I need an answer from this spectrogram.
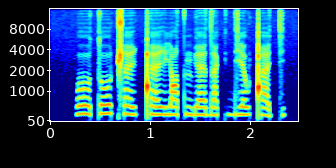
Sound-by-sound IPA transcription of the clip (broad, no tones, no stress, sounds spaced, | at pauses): o t o ǁ ɛ i̯ ǃ ɛ i̯ j ɑ t ŋ ɡ ɛ d æ k dʲ æ w ǃ æ tʲ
